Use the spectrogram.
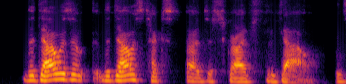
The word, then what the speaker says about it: Tao: The Taoist text describes the Tao. It says the great Tao flows everywhere. Don't get confused by the T and the D. We pronounce it as a D, but it's been written both ways historically.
